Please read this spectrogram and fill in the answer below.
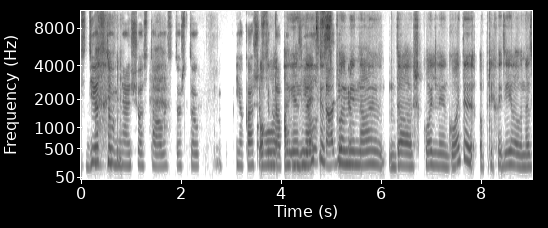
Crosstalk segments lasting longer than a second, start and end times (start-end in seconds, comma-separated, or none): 3.5-5.5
